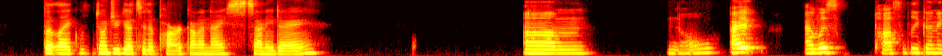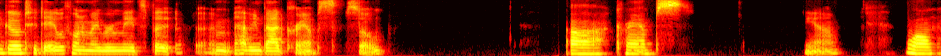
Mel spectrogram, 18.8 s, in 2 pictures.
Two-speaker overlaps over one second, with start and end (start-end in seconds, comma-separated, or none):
none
